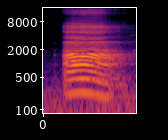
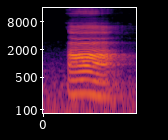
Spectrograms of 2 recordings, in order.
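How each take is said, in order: First: The pitch falls sharply. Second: The same.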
